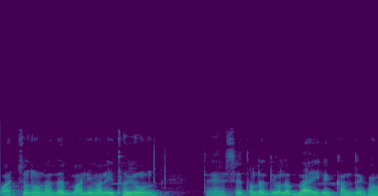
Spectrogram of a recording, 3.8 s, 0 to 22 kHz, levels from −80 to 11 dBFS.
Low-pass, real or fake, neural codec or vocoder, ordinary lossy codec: none; fake; codec, 16 kHz, 8 kbps, FreqCodec, larger model; none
